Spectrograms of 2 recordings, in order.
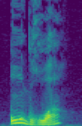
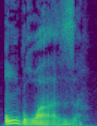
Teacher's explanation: final S not pronounced for the masculine form, and then you pronounce it here for the feminine form.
